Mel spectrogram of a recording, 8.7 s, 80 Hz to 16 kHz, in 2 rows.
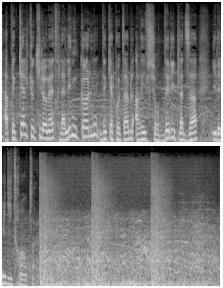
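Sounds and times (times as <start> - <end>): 
speech: 0.0 - 6.5
loud gunshots echoing: 5.1 - 8.5
constant dense roar: 5.1 - 8.7.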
